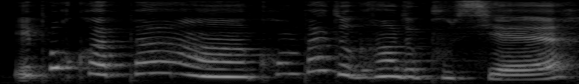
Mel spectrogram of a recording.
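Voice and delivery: high, loud playful exclamation; exclaiming father. Acted. Father tops the family joke, exclaiming. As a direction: exclaim it as a bright idea. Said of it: "s'exclama le papa de Pierre".

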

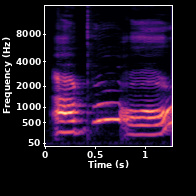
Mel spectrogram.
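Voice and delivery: a witch swooning at a compliment; delighted witch. A narrator's reading.

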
